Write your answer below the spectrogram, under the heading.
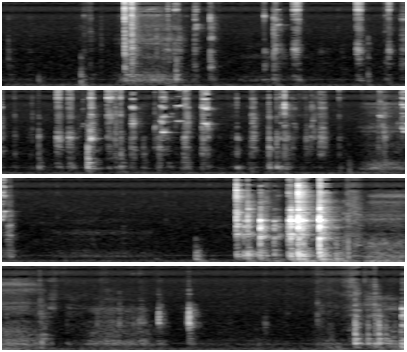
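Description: Small clicks, taps and scrapes of hands working with a soldering iron and wires on a guitar pickguard's volume pot. A louder burst of scraping and rustling lasts about two seconds just past the middle, and a shorter one comes at the very end.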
